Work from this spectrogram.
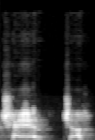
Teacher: Nih, seperti pada kata chair, c. Itu dia voiceless, post-alveolar, dan affricate.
